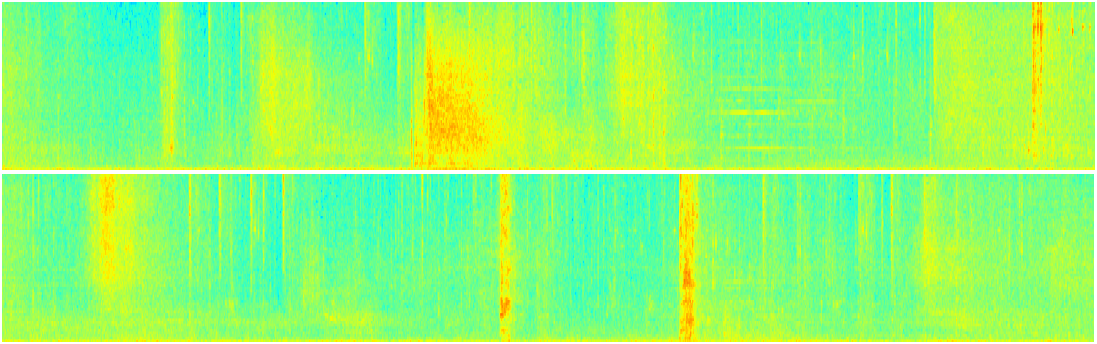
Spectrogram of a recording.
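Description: Footsteps tread steadily over rough ground.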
